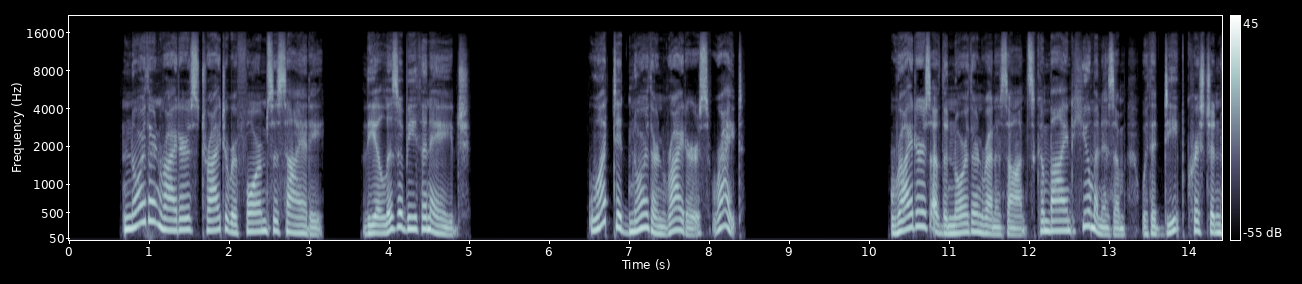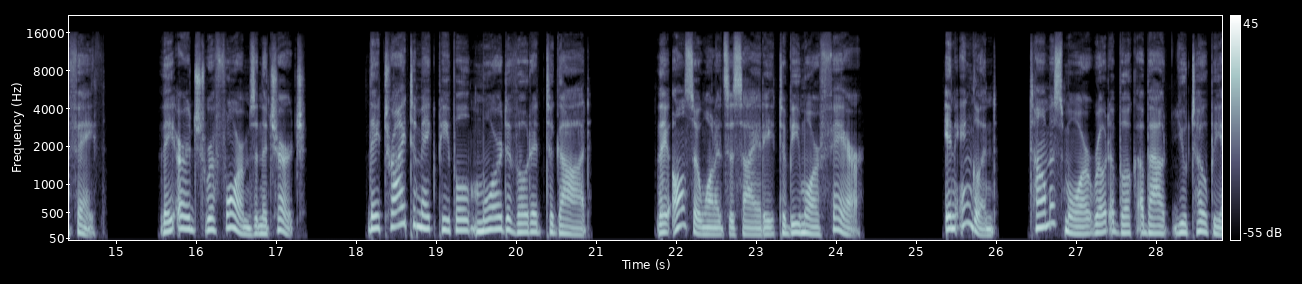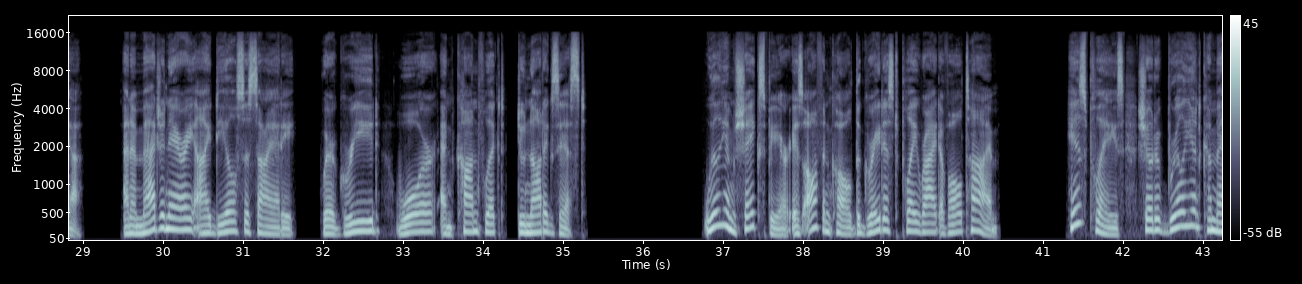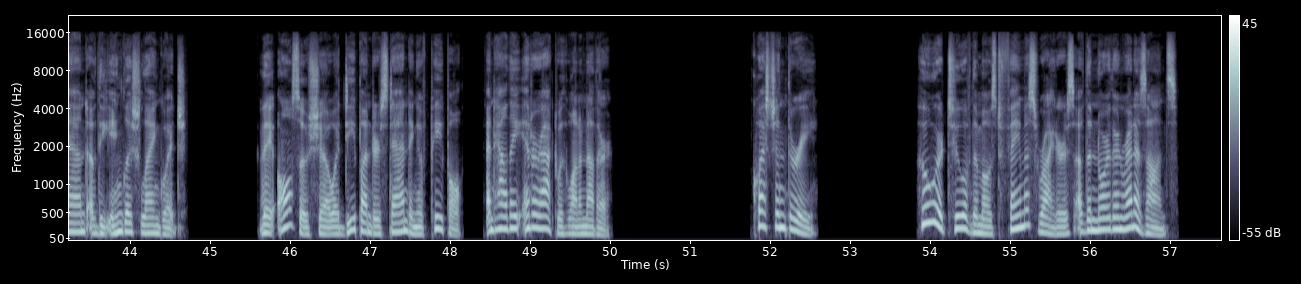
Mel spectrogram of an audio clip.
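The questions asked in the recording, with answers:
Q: Who were two of the most famous writers of the Northern Renaissance?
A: Thomas More and William Shakespeare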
